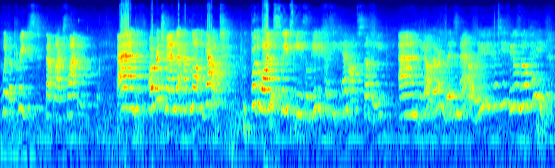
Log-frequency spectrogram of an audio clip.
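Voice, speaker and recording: A woman's voice: very high-pitched, normal speed, bright, forceful tone. A woman on stage playing a witty, teasing young heroine disguised as a youth, declaiming playfully in Shakespearean style. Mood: quick-witted, playful. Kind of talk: live Shakespeare stage acting. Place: stage performance, recorded from afar. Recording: distant, echoey stage recording with faint noise.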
